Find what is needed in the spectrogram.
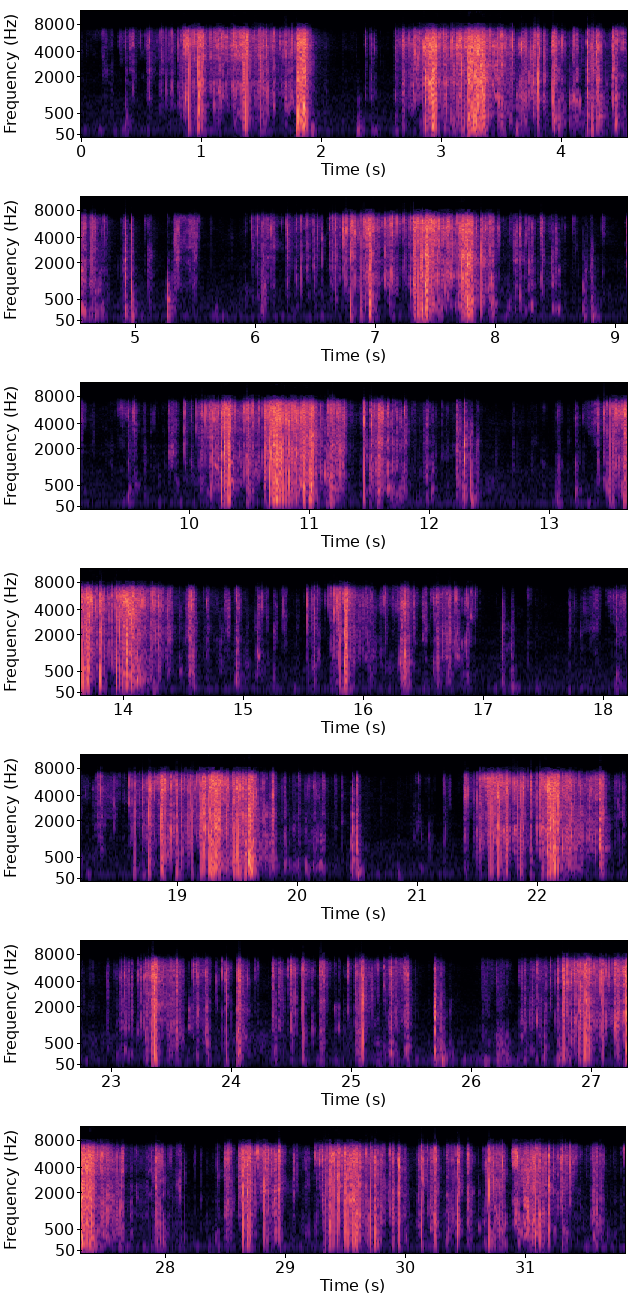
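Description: Trading-card pack wrappers being torn open and crinkled by hand, one pack after another, in about ten crackling bursts every two to three seconds.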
